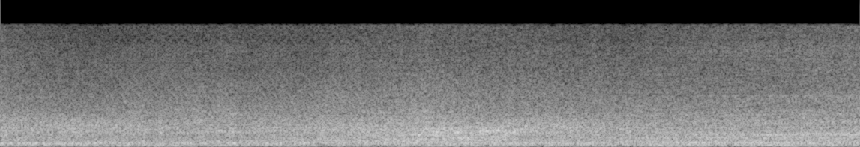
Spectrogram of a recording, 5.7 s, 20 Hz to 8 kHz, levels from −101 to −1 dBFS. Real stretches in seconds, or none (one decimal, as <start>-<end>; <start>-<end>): 0.0-0.7; 2.4-5.7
